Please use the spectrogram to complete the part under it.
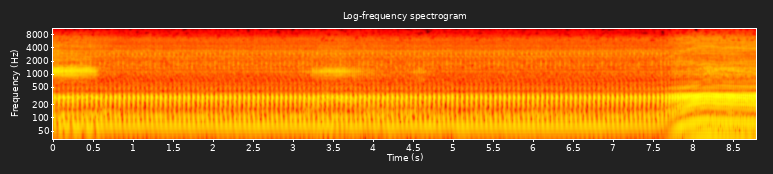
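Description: A motorbike engine chugs steadily nearby.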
